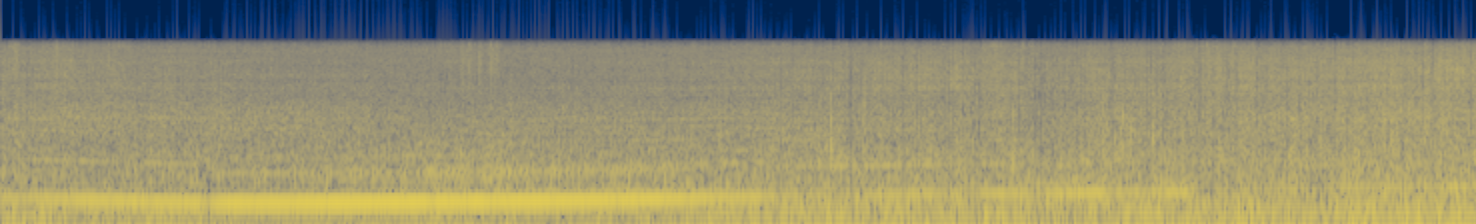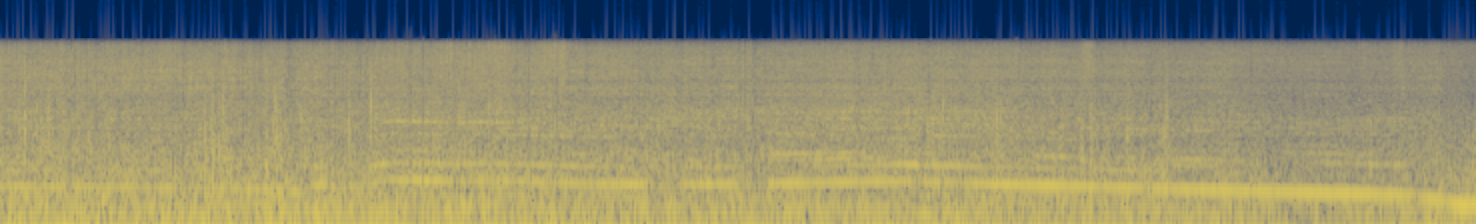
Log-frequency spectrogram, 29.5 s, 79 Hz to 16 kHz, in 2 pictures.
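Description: Honda S2000's four-cylinder engine heard from inside the cabin under hard driving on a race track, with road and tyre noise underneath. The engine note holds low at first, climbs in steps through the middle and eases back, then drops sharply near the end.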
